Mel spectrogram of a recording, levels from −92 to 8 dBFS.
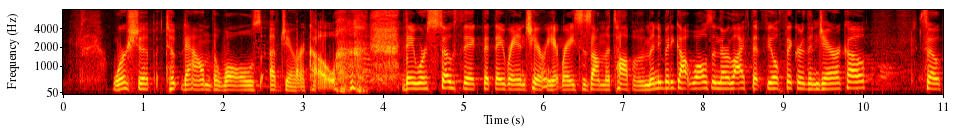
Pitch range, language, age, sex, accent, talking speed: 175-200 Hz, English, 50-69, female, American, 180 wpm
